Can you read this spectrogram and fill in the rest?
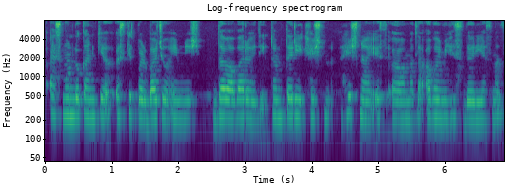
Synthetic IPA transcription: ɐsmunlokankiəskit̪̚pəɽbat͡ʃoʔemniɕd̪ɐʋaʋaɾəjt̪ḭt̪ɐmt̪əɾiːkʰheɕnɦeʃnajḛsmɐt̪lɐ̰bʔɐ̰ʋəmiɦisd̪əɾiɐsmɐz

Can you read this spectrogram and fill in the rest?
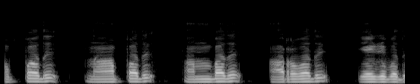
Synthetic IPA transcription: mupːɐðɯ | naːpːɐðɯ | ɐmbɐðɯ | ɐrɯbɐðɯ | eɻubɐðɯ

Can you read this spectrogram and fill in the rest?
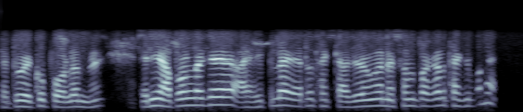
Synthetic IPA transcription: etuɛkupɹɔblɛmnɔjeniapɔnalɔɡɛaɦipelajatatʰakaziɹɔŋɡanɛsɔnalpakaɹɛtʰakibɔnɛ

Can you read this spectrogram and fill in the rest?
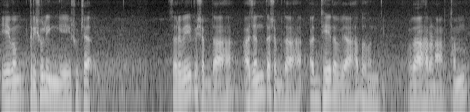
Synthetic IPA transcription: eːʋɐmt̪ɾiʃuliŋɡeːʃut͡ʃɐ | sɐɾʋeːpɐʃɐb̚d̪aːɦɐ̰ɐd͡ʒɐnt̪ɐʃɐbd̪aːɦɐɐd̪ʱjeːt̪ɐʋjaːɦɐbʱɐʋɐnt̪i | ud̪aːɦɐɾɐɳaːɾt̪ʰɐm

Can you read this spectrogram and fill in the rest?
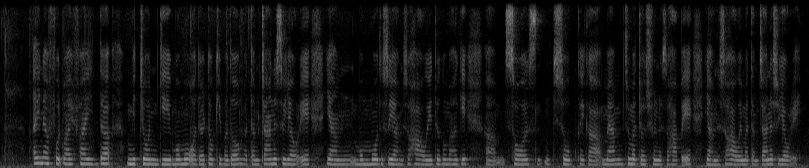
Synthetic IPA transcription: ɐjnɐpʰut̚wajpʰajdɐ | mit͡ʃonɡimomoːdɐɾtɐwkʰibɐdɔmɐtɐmt͡ʃanɐsujawɾʔejamːomodusujamnɐsuɦaweduɡɐmaaɡi | sɔlssup̚kɐjkʰamɐjamsumɐt͡ʃosunːɐsuɦapee | jamnɐsuɦawemɐtɐmt͡ʃanɐsujawɾḛ

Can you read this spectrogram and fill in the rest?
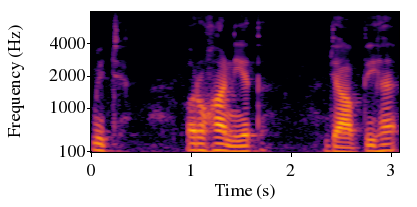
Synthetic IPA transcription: ʋɪt͡ʃ | ɾoːɦaːnijət̪ | d͡ʒaːbd̪iːɦɛː

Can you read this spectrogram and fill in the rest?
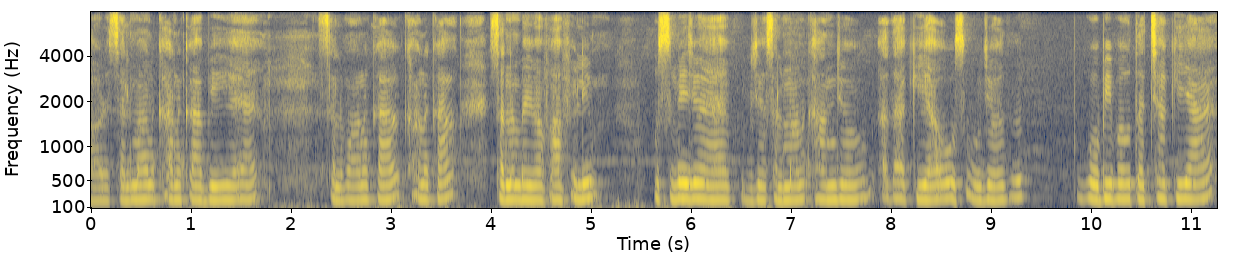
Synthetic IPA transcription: ɔːɾsəlmaːnkʰaːnkabʱiɦɛ | səlmaːnkakʰaːnka | sənə̃mbəiʋəpʰapʰɪlmʊsmẽd͡ʒoɦɛd͡ʒosəlmaːnkʰaːnd͡ʒoəd̪akijaʊsd͡ʒo | ʋobʱibəɦʊt̪ətːʃʰakijaɦɛ

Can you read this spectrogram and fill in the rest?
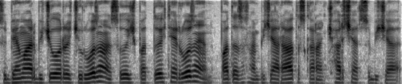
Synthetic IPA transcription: sɨbʲɐmaːɾbit͡ʃoːɾət͡ʃʰiɾoːzãːnsəːd͡ʒpɐt̪t̪ːəːɦt̪ʲʰaɾoːzãjanpɐt̪ɐt͡sɐsãːnbit͡ʃaːɾaːt̪ɨskɐɾãːnt͡ʃʰɐɾt͡ʃʰɐɾsɨbit͡ʃa̰ːɾ

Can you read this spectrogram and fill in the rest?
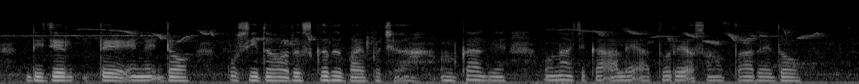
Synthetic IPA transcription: ɖid͡ʒɛlt̪ɛɛnɛc̚ˀd̪ɔkusid̪ɔɾəskəd̪əbajpɔt͡ʃʰaʔaunkaɡɛ | unat͡ʃəkaʔalɛʔat̪uɾɛja̰ʔsaŋt̪aɾɛd̪ɔ

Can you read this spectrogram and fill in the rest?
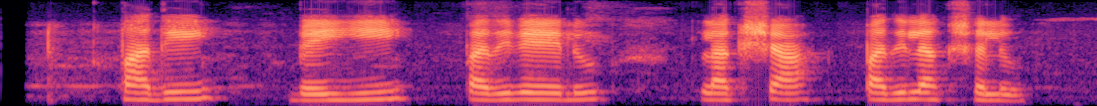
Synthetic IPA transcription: pɐd̪i | ʋejːi | pɐd̪iʋeːlu | lɐkʂɐ | pɐd̪ilɐkʂɐlu

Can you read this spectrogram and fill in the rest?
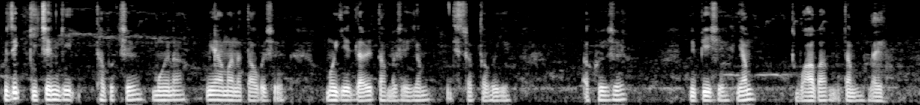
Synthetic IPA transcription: huzikːit͡ʃenɡitʰɐbɐk̚semojnɐ | mijamanɐtawbɐ̰sḛ | mojɡilaɾitːambɐs̬ejam | distɾɐp̚tawbɐɡi | ɐ̰kʰojse | nipisejamwabɐmɐ̰tɐmlaj

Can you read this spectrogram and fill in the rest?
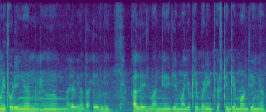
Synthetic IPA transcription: ʊñiːt̪ʰoːɽiːjãːməd͡ʒaːbiːãːnd̪aːkʰeːlniːpɛːleːiːd͡ʒmaːnːeːɡeːmãːd͡ʒoːkibəɽiːɪ̃ɳʈɾɛːsʈɪ̃ŋɡɡeːmãːɦʊ̃nd̪iaːijãː

